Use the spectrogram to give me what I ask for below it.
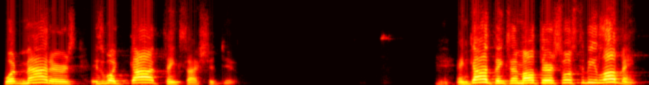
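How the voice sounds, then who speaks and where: Male pastor, high-pitched, joking with the congregation mid-sermon; dull, lo-fi church livestream sound. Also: animated, normal speed. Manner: joking, conversational, asks questions to the congregation.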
